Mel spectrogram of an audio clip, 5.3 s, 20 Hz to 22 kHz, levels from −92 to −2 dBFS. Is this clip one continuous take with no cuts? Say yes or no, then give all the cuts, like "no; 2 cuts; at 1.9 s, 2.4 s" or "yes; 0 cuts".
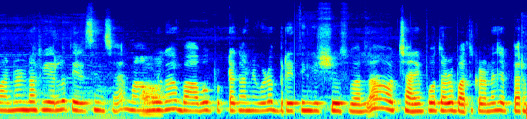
yes; 0 cuts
